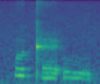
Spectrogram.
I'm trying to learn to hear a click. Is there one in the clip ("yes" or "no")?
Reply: no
